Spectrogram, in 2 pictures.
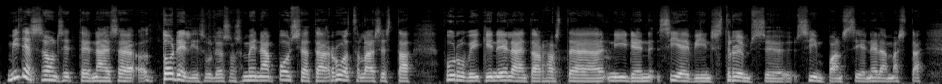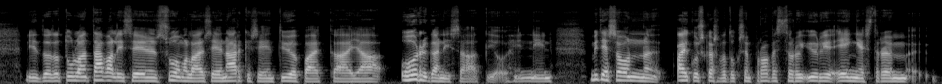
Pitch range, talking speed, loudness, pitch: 150-180 Hz, 115 wpm, -20 LUFS, 160 Hz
